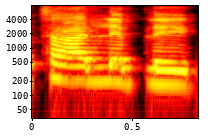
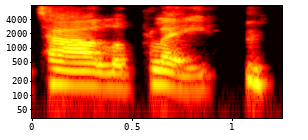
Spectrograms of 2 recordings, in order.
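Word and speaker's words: Tyler Lepley: But yeah, Monsieur Ty Lepley, that's how you phonetically pronounce his name. All this time I've been calling him Tyler Play.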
